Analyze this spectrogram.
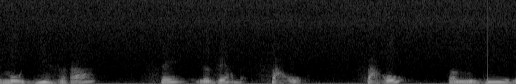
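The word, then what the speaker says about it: Sarrault: Le mot Saro, ça s'écrit S-A-2-R-A-U-L-T, mais c'est la phonétique.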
